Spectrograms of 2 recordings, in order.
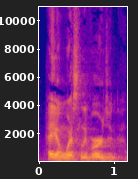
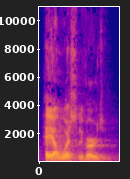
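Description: First: The voice sounds warm and smiling. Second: The voice sounds flat and unsmiling. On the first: The speaker is greeting someone in a friendly, inviting way. The speaker calls it right. "I'm always going to greet you with a smile on my face" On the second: The speaker is greeting someone without warmth. The speaker calls it wrong.

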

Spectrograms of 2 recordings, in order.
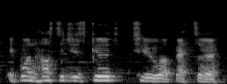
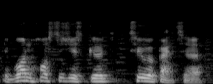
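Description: First: It is read in a put-on character voice. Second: It is read in the speaker's natural voice. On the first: "if I said it in the right" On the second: "Doesn't sound like anything in Star Wars"

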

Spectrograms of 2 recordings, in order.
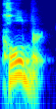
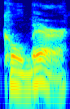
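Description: First: The name is said with an English pronunciation. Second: The name is said with a French pronunciation. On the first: "everybody called him Colbert" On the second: "you better not let him hear you Frenchicize his name"

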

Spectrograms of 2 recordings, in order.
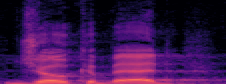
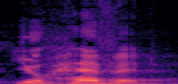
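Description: First: It begins with a J sound and a b. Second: It begins with a Y sound and a v. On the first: This is how the name is usually said in English. "In English, we often pronounce it Jochebed" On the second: This is how the name is said in Hebrew. "That's the Hebrew pronunciation"

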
